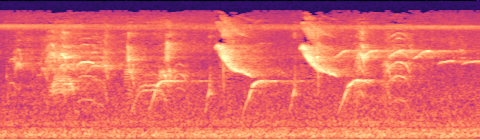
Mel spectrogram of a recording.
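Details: Least grebe at its nest: two loud, clear whistles, each sliding steeply down from high to lower pitch and then levelling off. Softer downslurred chirps from other callers and a steady faint hiss run underneath.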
